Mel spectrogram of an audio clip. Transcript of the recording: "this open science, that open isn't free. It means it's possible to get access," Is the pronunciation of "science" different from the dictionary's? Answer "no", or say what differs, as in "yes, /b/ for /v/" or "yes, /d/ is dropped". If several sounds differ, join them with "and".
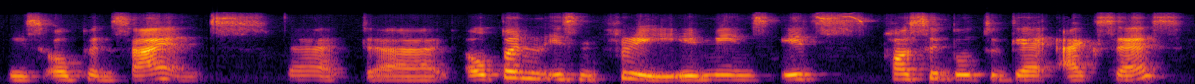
no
